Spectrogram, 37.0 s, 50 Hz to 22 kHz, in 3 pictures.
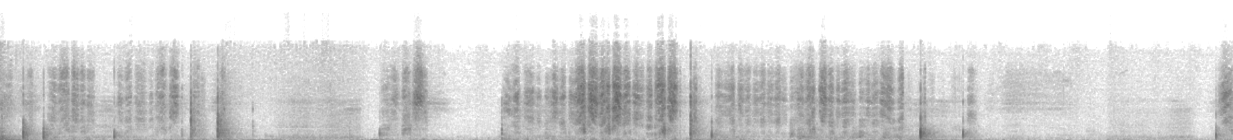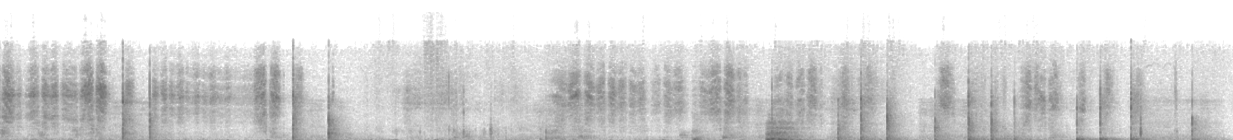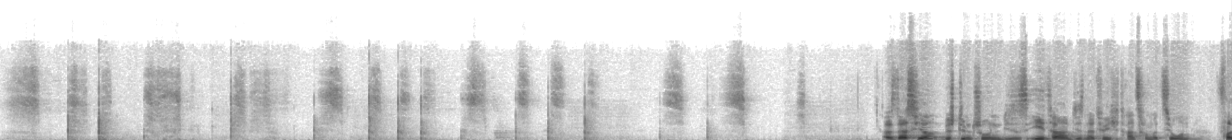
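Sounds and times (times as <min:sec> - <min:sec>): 
hand-writing on a board during a mathematics lecture: 0:00.2 - 0:02.4, 0:03.8 - 0:04.4, 0:05.0 - 0:09.8, 0:12.1 - 0:17.0, 0:17.8 - 0:32.8
speech: 0:33.5 - 0:36.9.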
